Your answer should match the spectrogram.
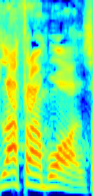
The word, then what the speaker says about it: Laframboise: But uh, uh, my name is uh, my last name is Laframboise. That's the proper pronunciation of it.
